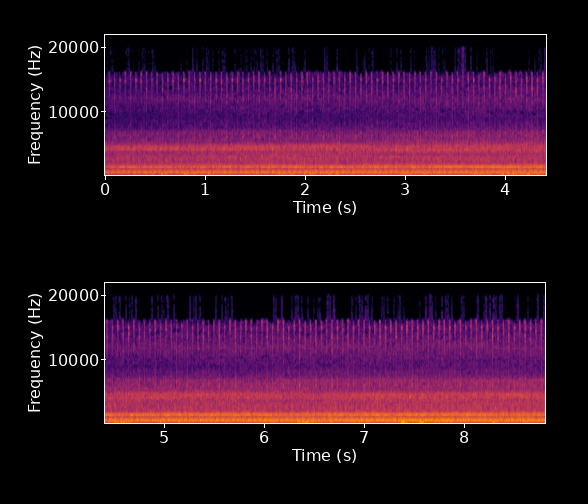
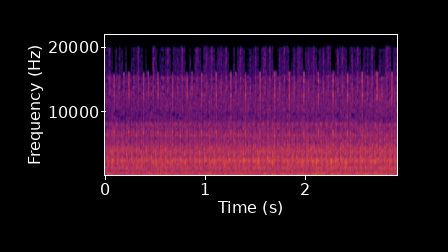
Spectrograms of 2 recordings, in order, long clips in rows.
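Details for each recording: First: Mitsubishi Mirage with 26,000 km, engine suddenly got noisy while driving; at idle a steady whining hum on top, traced to a rough alternator bearing, then the belt is removed to hand-spin it. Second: Mitsubishi Mirage petrol engine, 26,000 km, idling steadily and quietly with no whine or grinding after bearing and grooved belt replaced; earlier noise traced to the failed alternator bearing.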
